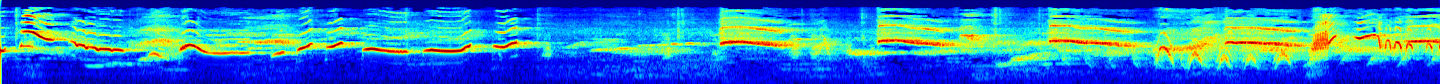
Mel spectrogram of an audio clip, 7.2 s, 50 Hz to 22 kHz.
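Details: Newly arrived caged hwamei, 85% tame, in high, long-phrased song. Rich whistled slurs and warbling notes change pitch constantly, with a brief quieter pause midway before loud ringing phrases return, some with a rattling edge.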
